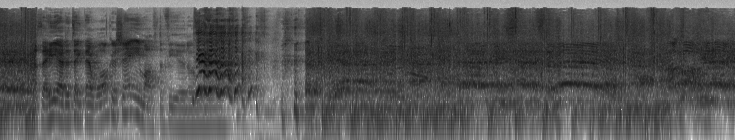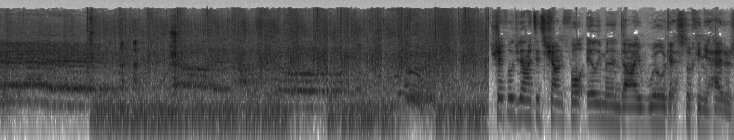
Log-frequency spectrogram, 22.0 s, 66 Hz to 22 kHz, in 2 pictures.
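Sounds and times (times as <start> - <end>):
crowd singing a chant: 0.0 - 0.6, 4.6 - 17.6.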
